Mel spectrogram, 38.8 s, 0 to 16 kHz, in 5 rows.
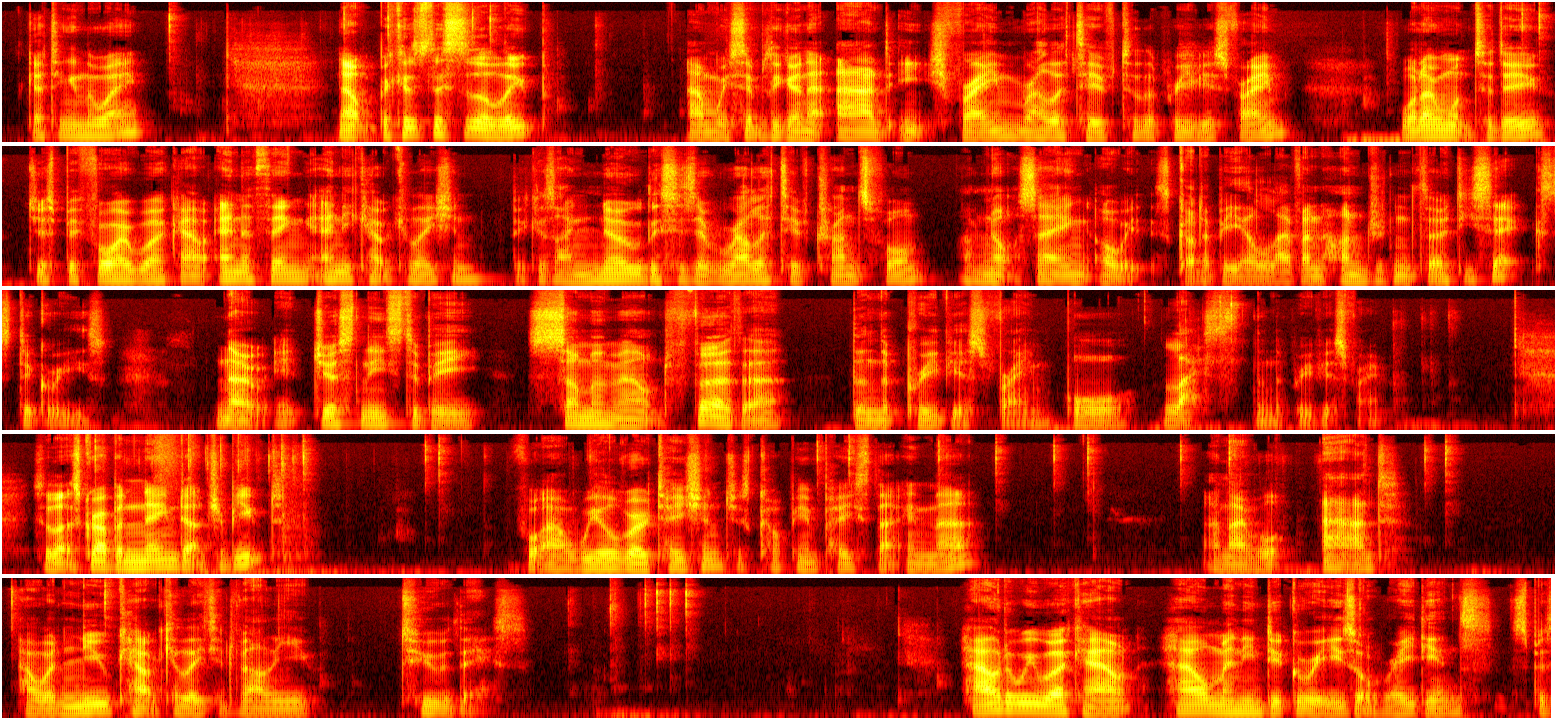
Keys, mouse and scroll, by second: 1.0 scroll down 1, 1.2 shift+middle click, 1.6 click, 2.1 g, 2.7 shift+middle click, 7.1 middle click, 7.5 click, 8.4 middle click, 21.5 click, 22.4 shift+a, 26.1 ctrl+c, 26.6 ctrl+v, 27.3 click, 27.9 click, 28.5 click, 29.1-30.4 drag, 30.3 d, 31.0-31.5 drag, 32.6 middle click, 33.9 a, 34.0 g, 34.3 click, 35.7 middle click, 36.2 middle click.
